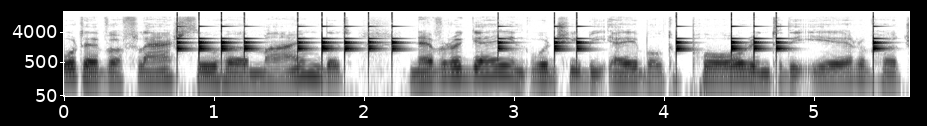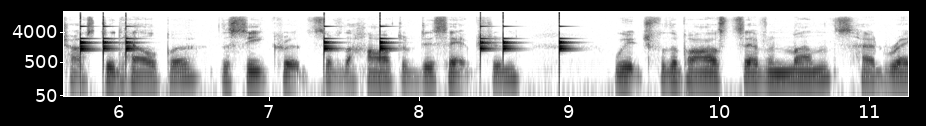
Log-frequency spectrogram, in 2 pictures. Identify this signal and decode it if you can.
Tap code, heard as taps on a metal pipe, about 6 knocks a second, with speech in English. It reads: UBCC AF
